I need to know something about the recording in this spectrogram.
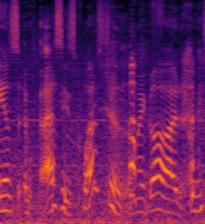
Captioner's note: laughter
